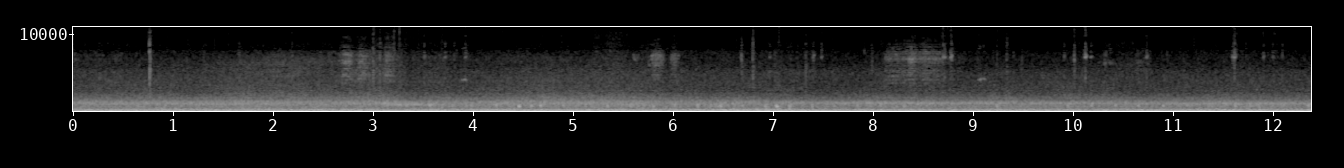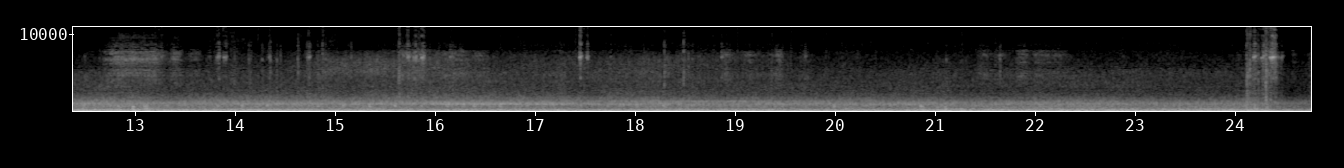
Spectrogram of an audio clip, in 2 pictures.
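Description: Tyres roar steadily on a road.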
